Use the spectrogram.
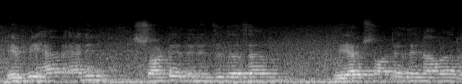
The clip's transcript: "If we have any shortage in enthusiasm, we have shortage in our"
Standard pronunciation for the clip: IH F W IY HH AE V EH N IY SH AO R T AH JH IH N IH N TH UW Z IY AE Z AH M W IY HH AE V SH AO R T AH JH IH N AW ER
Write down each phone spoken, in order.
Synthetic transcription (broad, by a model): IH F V IY HH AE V EH N IY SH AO R T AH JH IH N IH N S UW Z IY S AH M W IY HH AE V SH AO R T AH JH IH N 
